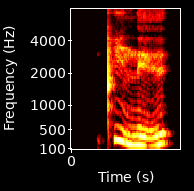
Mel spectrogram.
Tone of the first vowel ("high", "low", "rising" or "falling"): falling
